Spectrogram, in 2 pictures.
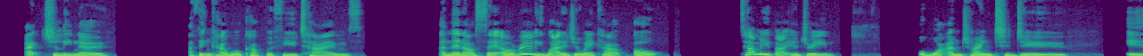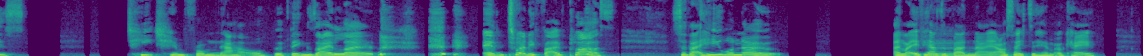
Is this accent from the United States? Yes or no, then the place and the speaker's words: no; Nigeria; particularly in a Nigerian home, we're both Nigerian, so we identify with that culture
